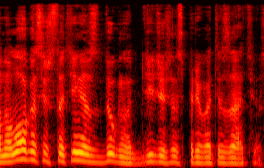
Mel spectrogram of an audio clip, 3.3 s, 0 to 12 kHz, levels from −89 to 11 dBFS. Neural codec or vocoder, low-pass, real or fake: vocoder, 44.1 kHz, 128 mel bands, Pupu-Vocoder; 10.8 kHz; fake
